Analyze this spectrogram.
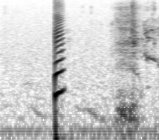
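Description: A short, sharp fart sound, the second in a guess-who-farted game, with a brassy, buzzing tone bursts out once, followed by a faint murmur of background noise.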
